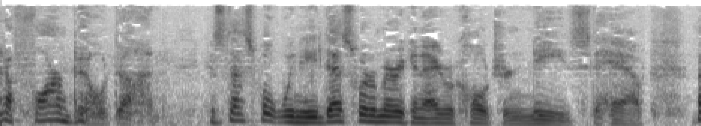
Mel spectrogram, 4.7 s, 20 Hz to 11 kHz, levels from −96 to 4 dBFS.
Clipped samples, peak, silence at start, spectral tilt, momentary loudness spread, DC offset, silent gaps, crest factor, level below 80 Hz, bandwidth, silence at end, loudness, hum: under 0.1%; 0 dBFS; 0 s; -6 dB/octave; 12 LU; under 0.1%; none; 18 dB; -54 dBFS; 9.6 kHz; 0 s; -18 LUFS; none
